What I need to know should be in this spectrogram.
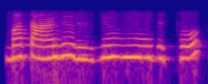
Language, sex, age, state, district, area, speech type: Sindhi, female, 45-60, Madhya Pradesh, Katni, urban, conversation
